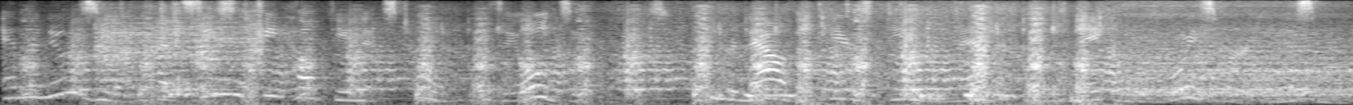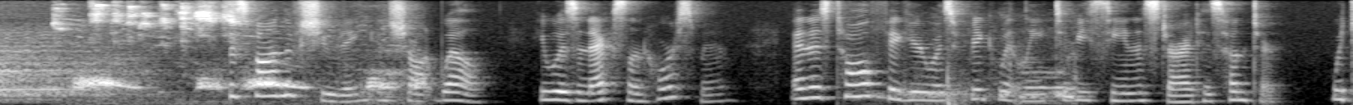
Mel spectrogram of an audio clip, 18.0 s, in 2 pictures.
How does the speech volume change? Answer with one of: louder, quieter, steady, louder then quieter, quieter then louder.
steady.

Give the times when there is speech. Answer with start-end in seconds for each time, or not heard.
0.0-9.1, 10.6-18.0.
